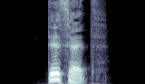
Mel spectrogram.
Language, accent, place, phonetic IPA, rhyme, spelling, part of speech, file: German, Germany, Berlin, [ˈdɪsət], -ɪsət, disset, verb, De-disset.ogg
- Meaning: second-person plural subjunctive I of dissen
